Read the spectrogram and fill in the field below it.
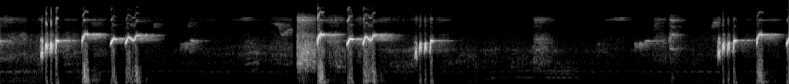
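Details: Golden bulbul singing energetically, used to lure wild birds: short bursts of rich fluty, bubbling notes with sharp clicks, repeated phrases separated by brief pauses.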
